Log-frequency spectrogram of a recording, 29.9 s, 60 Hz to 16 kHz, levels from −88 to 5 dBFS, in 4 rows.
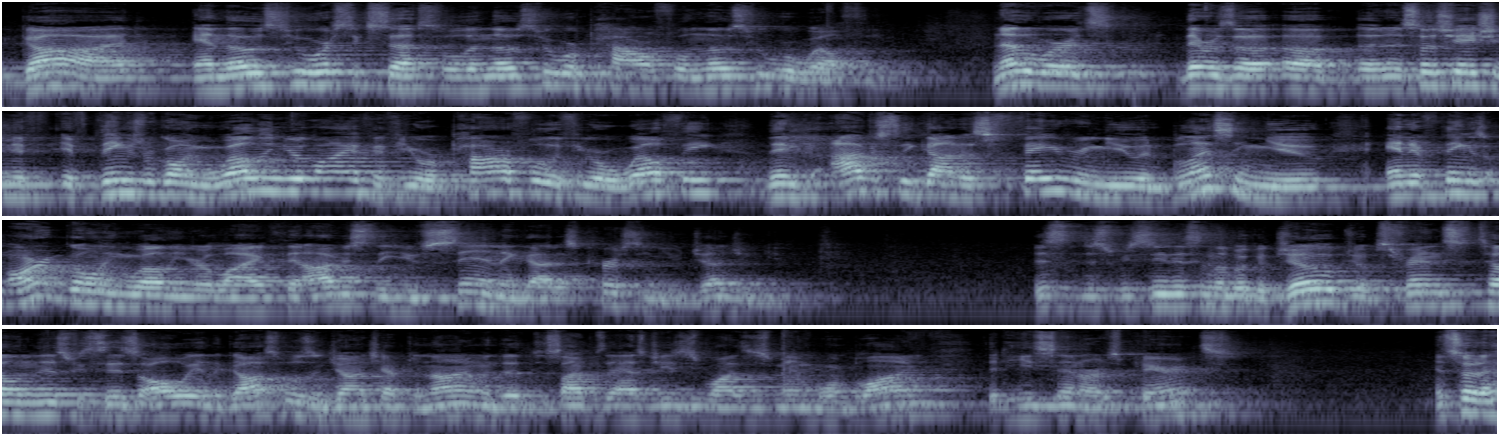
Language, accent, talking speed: English, American, 240 wpm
